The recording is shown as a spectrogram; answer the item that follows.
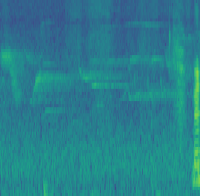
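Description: Quiet outdoor ambience with a few faint, distant bird calls, before a voice starts again at the very end.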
